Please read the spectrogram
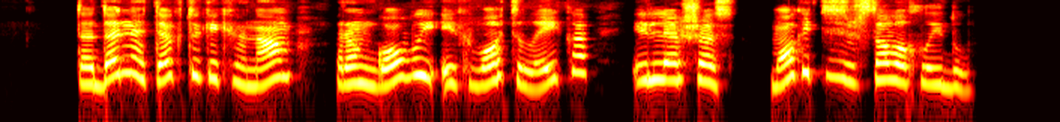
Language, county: Lithuanian, Vilnius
